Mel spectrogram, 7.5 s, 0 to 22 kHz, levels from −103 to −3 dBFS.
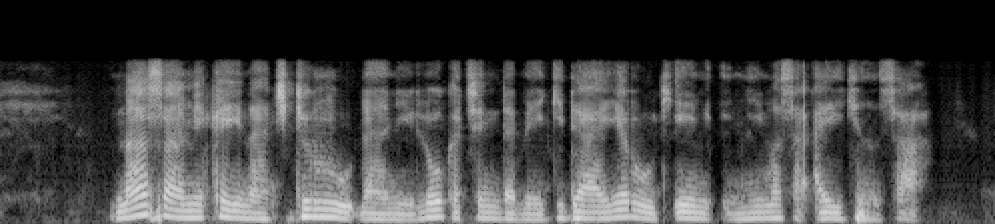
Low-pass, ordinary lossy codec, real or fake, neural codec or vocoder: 7.2 kHz; none; fake; codec, 16 kHz, 4 kbps, FreqCodec, smaller model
